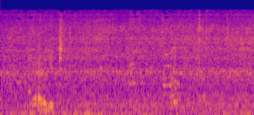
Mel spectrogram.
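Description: Steady low rumble of vehicles running nearby, with faint voices now and then and a single click about a second in.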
